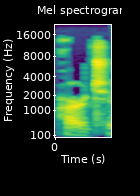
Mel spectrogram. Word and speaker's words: R2: exponent r2 r3 and please don't pronounce it r squared or r cubed it's r2 and r3 so r2 refers to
